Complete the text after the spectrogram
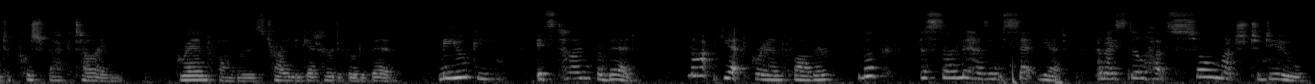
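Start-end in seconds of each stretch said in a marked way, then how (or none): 4.4-6.4 grandfather calling. Acted. Grandfather calls child to bed. 6.9-13.1 put-on high, eager young girl pleading; higher, bright child protesting; little girl voice.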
